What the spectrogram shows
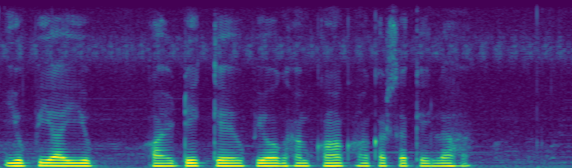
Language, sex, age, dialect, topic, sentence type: Magahi, male, 60-100, Western, banking, question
